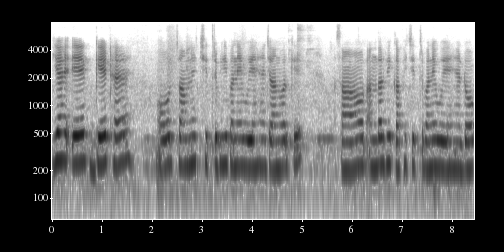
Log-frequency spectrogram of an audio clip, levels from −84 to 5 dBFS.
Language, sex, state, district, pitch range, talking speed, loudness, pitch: Hindi, female, Haryana, Charkhi Dadri, 210-230 Hz, 170 wpm, -17 LUFS, 220 Hz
